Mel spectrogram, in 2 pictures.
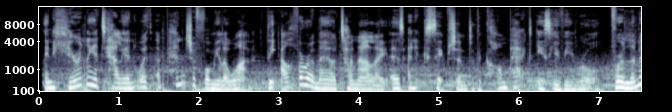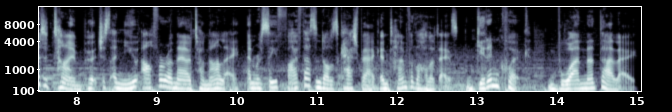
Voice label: english international automotive; voice actor

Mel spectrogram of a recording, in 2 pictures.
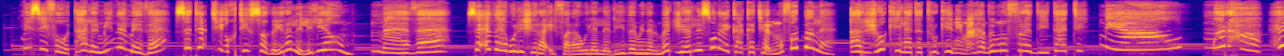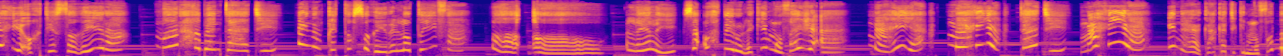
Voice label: arabic animation

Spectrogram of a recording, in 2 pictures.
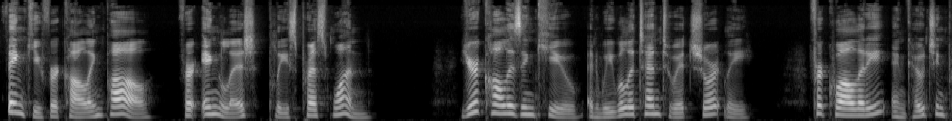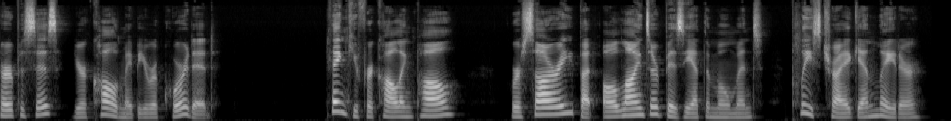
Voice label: english canadian ivr

